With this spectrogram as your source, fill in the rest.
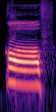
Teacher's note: زبان کی جڑ جب کوے کے قریب تالو سے لگے تو اس سے قوف ادا ہوتا ہے. قوف، اس کے اندر ہونٹوں کو گول نہیں کیا جائے گا، قوف نہیں، منہ کا ڈیزائن نہیں، صرف اور صرف جب آپ زبان کی جڑ کوے کے قریب نرم تالو سے لگائیں گے تو پھر یہ لفظ ادا ہوگا قوف قاف قاف.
